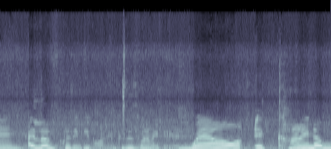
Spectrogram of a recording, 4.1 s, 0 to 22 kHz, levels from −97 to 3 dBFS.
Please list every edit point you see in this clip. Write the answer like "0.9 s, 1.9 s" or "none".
0.8 s, 2.2 s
